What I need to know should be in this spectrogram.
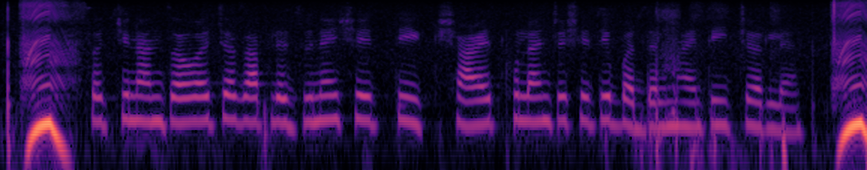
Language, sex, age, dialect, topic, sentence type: Marathi, female, 60-100, Southern Konkan, agriculture, statement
